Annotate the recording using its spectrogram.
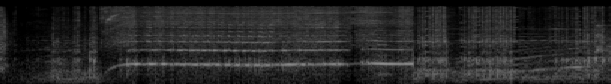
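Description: DeWalt jigsaw cutting handle openings in a guanacaste hardwood board. Its motor whine climbs to a steady high pitch about a second in and holds until nearly three seconds, then a shorter rising whine follows.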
